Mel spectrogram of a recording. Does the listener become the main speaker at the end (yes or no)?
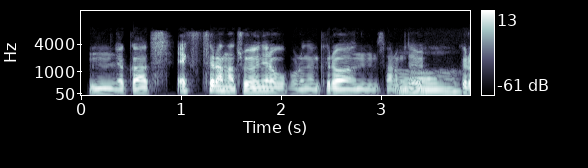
yes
